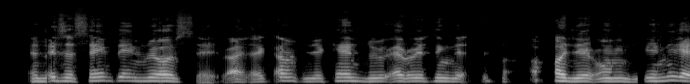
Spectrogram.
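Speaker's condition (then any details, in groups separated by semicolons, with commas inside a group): Cerebral palsy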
